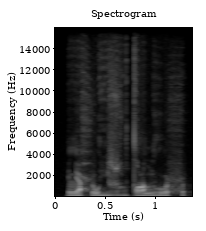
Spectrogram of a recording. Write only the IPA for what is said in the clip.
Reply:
l e ħ w i̤ ɮ ɔ̤ tˤ ʌ n ɣ u ħ

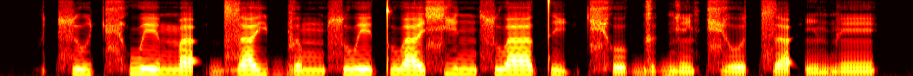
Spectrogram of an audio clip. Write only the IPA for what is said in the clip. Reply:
t͡s u˧ t͡ɕʰ w e˥˧ m a˨ ʔ d͡z a˥˧ j b ə˧ m s w e˥˧ t̪ w a˦ ɕ i˥˧ n s w a˦ t̪ i˨ ʔ t͡ɕʰ o˨˩ ɡ ə˥˧ ɡ ẽ˨˩ t͡ɕ o˧ t͡s a˨ ʔ ĩ˥˧ b ẽ˦

